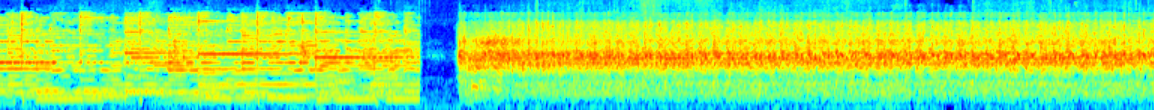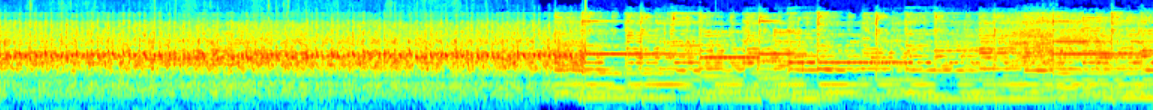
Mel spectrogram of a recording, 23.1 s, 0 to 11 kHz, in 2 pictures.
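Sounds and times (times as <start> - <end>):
toy tractor whirring: 4.6 - 19.7.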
